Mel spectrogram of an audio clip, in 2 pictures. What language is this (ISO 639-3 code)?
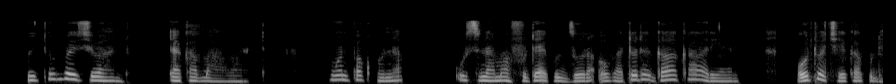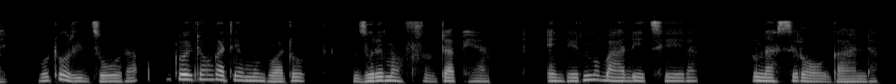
ndc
